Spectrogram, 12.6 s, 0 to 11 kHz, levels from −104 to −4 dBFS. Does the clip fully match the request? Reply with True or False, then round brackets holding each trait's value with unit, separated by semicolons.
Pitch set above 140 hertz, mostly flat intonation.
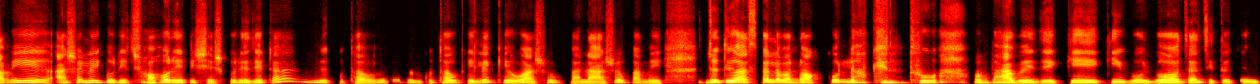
False (185 Hz; 4.7 semitones)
